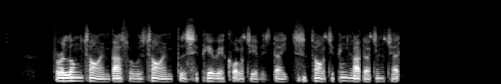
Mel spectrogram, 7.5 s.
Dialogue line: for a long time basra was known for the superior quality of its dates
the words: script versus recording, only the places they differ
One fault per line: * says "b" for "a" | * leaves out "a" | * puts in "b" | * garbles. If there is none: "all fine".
* says "time" for "known"
* garbles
